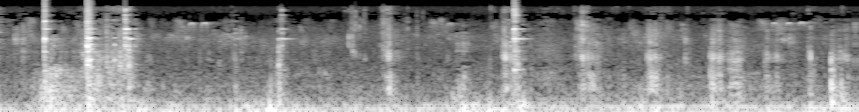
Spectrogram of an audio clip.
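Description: Close-up eating sounds: biting into fresh cucumber slices and chewing, with crackly mouth noises and a few sharp clicks and clinks of spoons on plates and bowls, the loudest about a second in and again about five seconds in. A steady low rumble runs underneath.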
